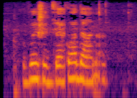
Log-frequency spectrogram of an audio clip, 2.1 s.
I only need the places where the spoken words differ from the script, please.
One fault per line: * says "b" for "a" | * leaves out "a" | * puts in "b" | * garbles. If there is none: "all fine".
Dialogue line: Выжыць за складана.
all fine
